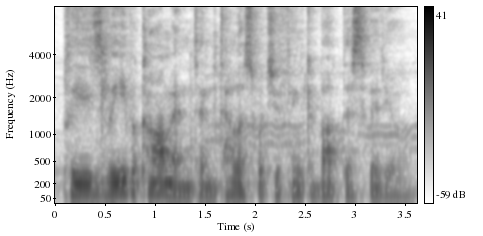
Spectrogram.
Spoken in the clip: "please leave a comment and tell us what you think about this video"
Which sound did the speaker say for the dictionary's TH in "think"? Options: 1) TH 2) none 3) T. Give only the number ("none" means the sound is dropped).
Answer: 1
